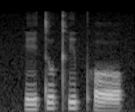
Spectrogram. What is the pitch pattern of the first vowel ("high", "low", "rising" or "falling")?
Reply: low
